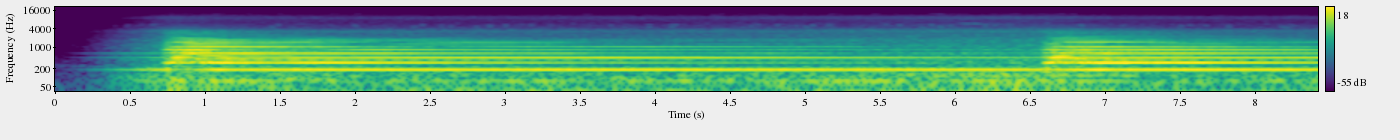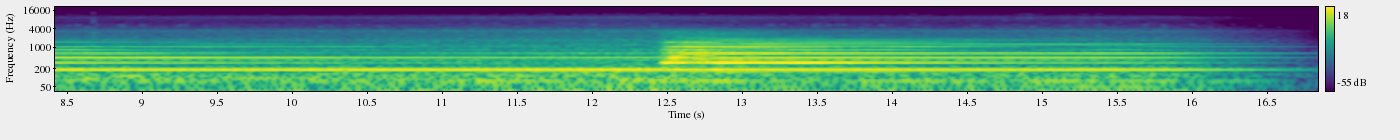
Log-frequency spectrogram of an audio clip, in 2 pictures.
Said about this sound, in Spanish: fue una tarde de duelo aquí en la capital estadounidense, con banderas a media asta y el eco de las campanas de la Catedral Nacional repicando por toda la ciudad.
